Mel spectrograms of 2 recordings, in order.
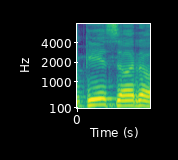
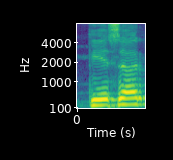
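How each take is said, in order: First: केसर slowly split as के, स, र; syllable by syllable. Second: Said in the usual way. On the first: Shown as a demonstration. Teacher showing learners केसर, slowly sounded out. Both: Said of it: "इसे पढ़ेंगे".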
